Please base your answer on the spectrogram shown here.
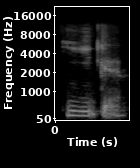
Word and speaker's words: Igel: I as in Igel. So you say Igel, Igel. You see my lips are my mouth is not open. My lips are a little bit spread, but there's not tension in the lips. There is tension inside of my mouth. It's a static vowel. It's a flat static vowel with tension in the palatal muscles.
